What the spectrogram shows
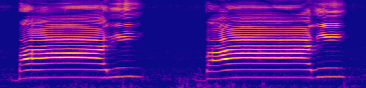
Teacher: रा के नीचे ज़ेर है, इसलिए रा बारीक पढ़ा जाएगा · बा पे ज़बर साथ में अलिफ, तो ये अलिफ मद्दा हो गया, इसको हम खींचेंगे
